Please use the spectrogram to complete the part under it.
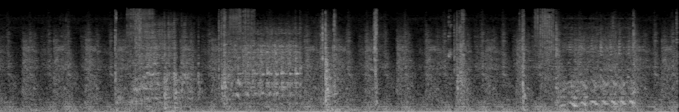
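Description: A generator engine clanks and rattles while being repaired.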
